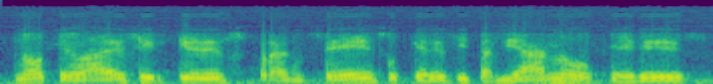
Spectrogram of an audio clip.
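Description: A Colombian-accented man appears as an expert guest on radio, explaining emphatically and drawing on everyday examples. His mid-range voice has a breathy edge at normal speed, coming through a narrow phone-like line with music.

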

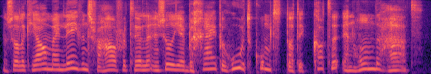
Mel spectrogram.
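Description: A small, touchy mouse, as a man puts him on, shrill and indignant. The voice is raised high and has a gravelly rasp, like a storybook character read aloud. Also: brisk. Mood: trembling. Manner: shrill, agitated.

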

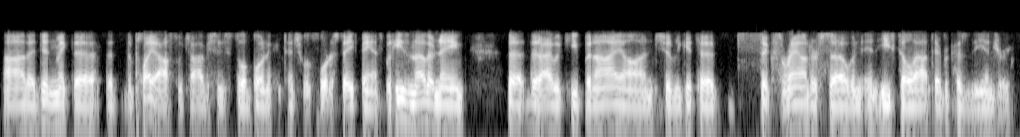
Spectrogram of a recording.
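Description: Man, draft analyst on a phone call, very low voice, rapid delivery, repeats words while restarting, thin phone-line sound. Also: little pitch movement, no echo. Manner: fast, rambling, repeats words when restarting. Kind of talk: sports radio analysis over the phone.

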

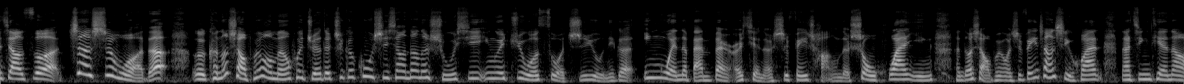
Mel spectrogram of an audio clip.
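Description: A woman's voice: sits high, pushed and bright. A woman reading a picture book to children, playful and full of questions. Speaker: children's storyteller host.

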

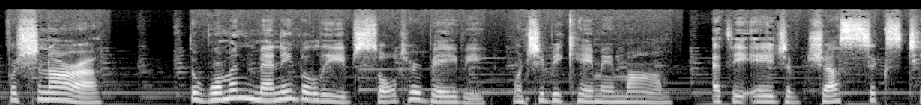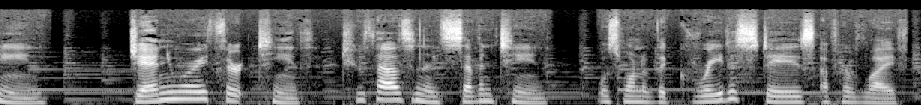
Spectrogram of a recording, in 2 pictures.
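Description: A woman investigative reporter narrating a podcast in a measured, earnest scripted read. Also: on the low side, expressive, dark tone, soft background music.

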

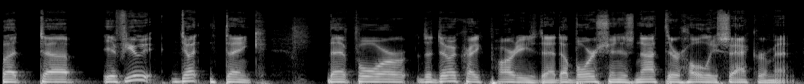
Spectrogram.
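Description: A man's voice: lowish voice, steady tone, a little slow, no echo, studio quality. A man with a Southern US accent hosting a casual talk radio show in a folksy way, often repeating phrases as he goes.

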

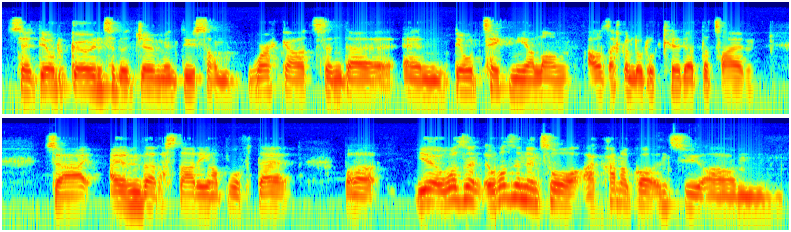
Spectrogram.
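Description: A man's voice: mid-range voice, brisk, no room sound, low-quality recording. Young man from New Zealand, dry sound. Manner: relaxed, many fillers and likes. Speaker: guest rugby league player. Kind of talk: casual interview chat.

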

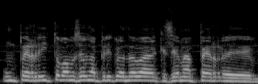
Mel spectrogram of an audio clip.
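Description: A man's voice: high voice, racing, highs cut off. A man with a Mexican Spanish accent, a radio host and voice actor, telling a story in casual chat and acting out the dialogue. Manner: animated, acts out dialogue with shifting voices.

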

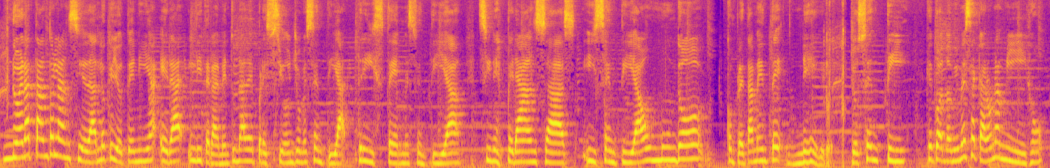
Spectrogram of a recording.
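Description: A woman's voice: medium pitch, normal speed, few pauses. Give me a woman podcast host telling her own story candidly, with faint music behind. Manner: candid and emotional, lively storytelling. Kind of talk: personal storytelling.

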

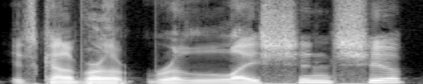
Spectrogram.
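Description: A man's voice: lowish voice, expressive, measured pace, clear, resonant tone, dry recording, studio quality. A man in his forties hosting a podcast, explaining in an upbeat, playful way and interviewing a guest. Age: 40s. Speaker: podcast host.

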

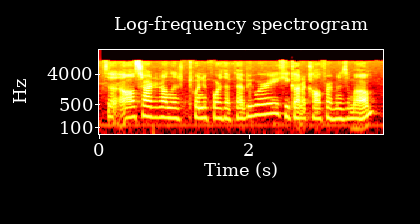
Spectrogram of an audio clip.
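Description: A woman's voice: medium pitch, fairly quick, gravelly, darkish tone, a little hiss or hum. A woman working as a live interpreter, translating a man's words into English in loose, casual phrasing full of "like" and "um.". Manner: loose conversational phrasing with frequent "like" and "um".

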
